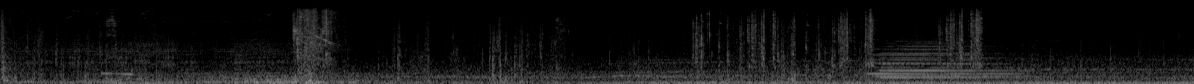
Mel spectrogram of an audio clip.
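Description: Quick footsteps patter on stone paving.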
